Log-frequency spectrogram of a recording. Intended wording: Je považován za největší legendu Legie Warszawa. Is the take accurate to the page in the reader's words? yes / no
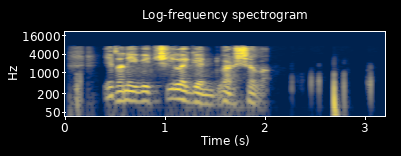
no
